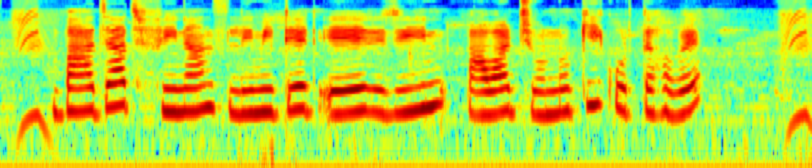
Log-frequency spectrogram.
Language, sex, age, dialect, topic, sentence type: Bengali, female, 18-24, Rajbangshi, banking, question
